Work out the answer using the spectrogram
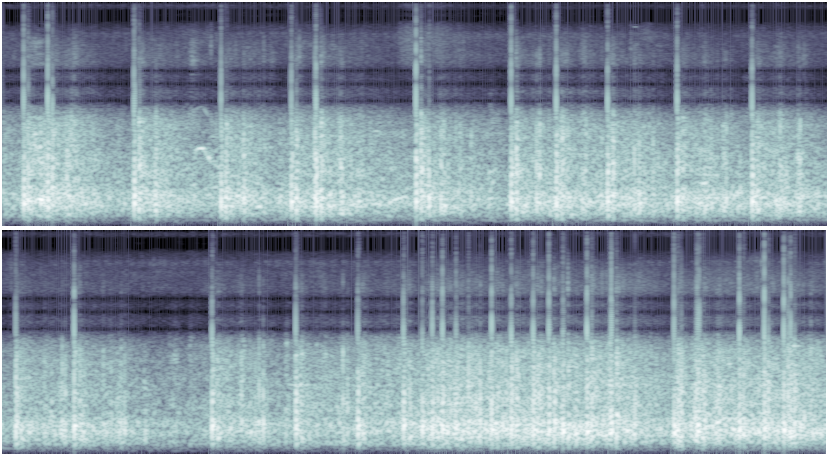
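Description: Distant fireworks display: a steady succession of sharp bangs from bursting shells, quickening into a rapid volley of reports in the last few seconds.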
